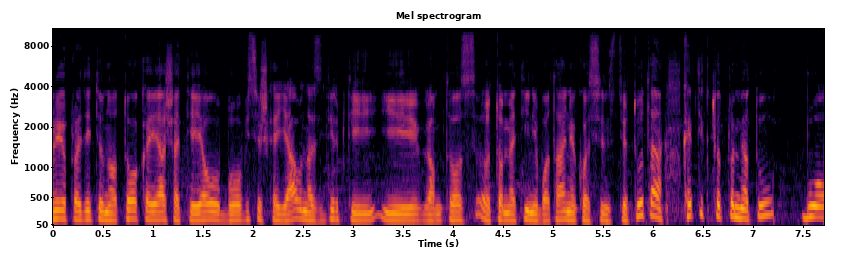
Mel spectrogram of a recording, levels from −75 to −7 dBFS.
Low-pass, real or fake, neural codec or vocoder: 9.9 kHz; real; none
